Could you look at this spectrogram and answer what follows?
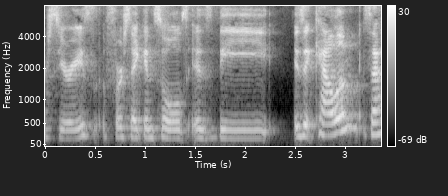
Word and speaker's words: Callum: So the Callum Walker series, Forsaken Souls, is it Callum?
